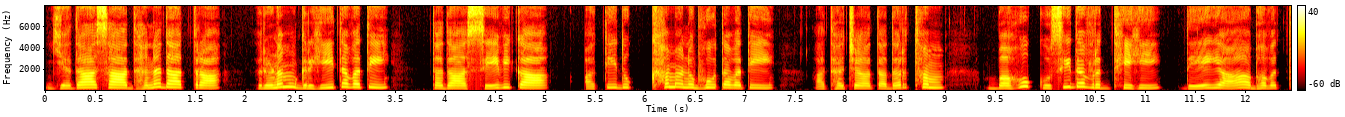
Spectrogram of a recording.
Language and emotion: Sanskrit, sad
